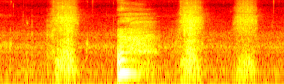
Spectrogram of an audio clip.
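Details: Very powerful, wet sneezing: four forceful, snorting sneeze bursts in quick succession over a low room hum.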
